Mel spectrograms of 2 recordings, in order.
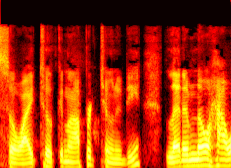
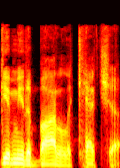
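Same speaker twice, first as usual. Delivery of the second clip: put-on menacing, sadistic voice, dropped very low; 7 semitones lower than usual. Retelling what they said into a man's ear at the bar, mock-sadistic demand. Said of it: "real sadistic".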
